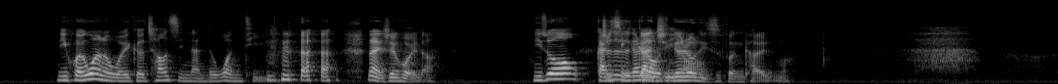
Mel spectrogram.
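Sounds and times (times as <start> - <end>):
faint low hum: 0.0 - 10.5
speech: 0.6 - 4.4, 5.3 - 8.0
breathy exhale: 8.9 - 10.5.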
